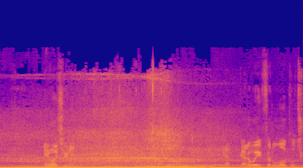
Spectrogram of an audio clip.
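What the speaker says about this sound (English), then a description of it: "got to wait for the local trucks to go by" Local trucks driving past on a road, a loud continuous engine drone with a heavy low hum and rising and falling tones as they go by, while people talk over it.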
